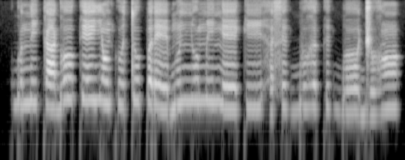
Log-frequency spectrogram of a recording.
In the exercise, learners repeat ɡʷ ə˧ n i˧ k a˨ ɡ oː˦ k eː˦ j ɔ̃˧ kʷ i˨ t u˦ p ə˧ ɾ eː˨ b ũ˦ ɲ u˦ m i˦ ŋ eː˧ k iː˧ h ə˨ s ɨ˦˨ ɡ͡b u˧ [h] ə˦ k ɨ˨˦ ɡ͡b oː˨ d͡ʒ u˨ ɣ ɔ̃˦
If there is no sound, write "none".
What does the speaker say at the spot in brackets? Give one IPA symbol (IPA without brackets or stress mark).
ɣ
